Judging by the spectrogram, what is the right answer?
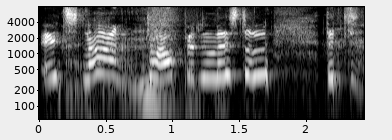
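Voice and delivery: very high, slow, squeaky mock lecturing parody voice. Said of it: "parody of Jordan Peterson where I had a squeaky voice".

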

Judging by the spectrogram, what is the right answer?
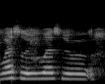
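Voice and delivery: ordinary talk

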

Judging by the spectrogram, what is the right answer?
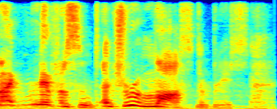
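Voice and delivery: high, slow, droning character voice. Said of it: "I don't know why he sounds like that".

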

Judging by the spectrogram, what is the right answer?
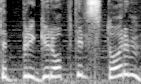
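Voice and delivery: gasped out, very high pitched. Reading a story, a character caught by a strong gust of wind, gasping. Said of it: "gispet han".

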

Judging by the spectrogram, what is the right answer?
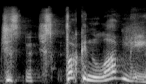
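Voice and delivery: high, drawn-out goofy comic delivery. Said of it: "you didn't say it like Will Ferrell".

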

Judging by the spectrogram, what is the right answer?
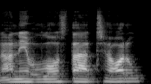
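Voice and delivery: put-on Southern US drawl. Retelling a wrestler's interview line: imitating a Deep South accent. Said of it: "with a Deep South saying".

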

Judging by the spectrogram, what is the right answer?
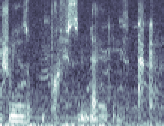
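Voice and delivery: muttered under breath, whispered.

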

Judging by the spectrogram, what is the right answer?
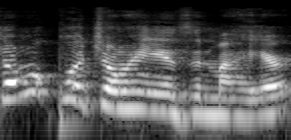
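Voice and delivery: ordinary talk, nothing marked

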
